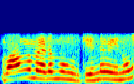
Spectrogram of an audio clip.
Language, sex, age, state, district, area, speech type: Tamil, female, 18-30, Tamil Nadu, Nagapattinam, rural, conversation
